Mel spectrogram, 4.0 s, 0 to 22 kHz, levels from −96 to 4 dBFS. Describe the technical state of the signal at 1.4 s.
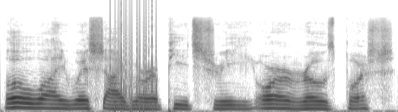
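At 1.4 s the speech is inside a burst of processor overload crackle running from 1.11 to 1.57 s. Very short buffers, around a millisecond and a half, miss their deadlines repeatedly. Each miss replays a sliver of old audio with hard edges, heard as gritty tearing.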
